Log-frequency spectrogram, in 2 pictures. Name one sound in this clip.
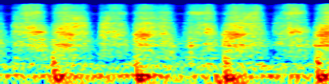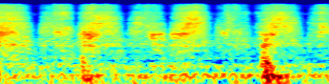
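Sandpaper scrapes back and forth in quick, steady strokes.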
